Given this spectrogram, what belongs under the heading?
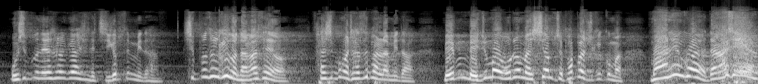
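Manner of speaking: rising from heated protest to a very high, loud yell; a furious student ordering her out; escalating shout. Retold or imitated. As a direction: build up until you scream her out. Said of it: "과함 지른 거예요".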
